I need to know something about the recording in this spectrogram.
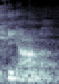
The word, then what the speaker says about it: Keonna: They be calling me KEONNA. Okay. KEONNA, but it's KEONNA. Yes, it's KEONNA.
